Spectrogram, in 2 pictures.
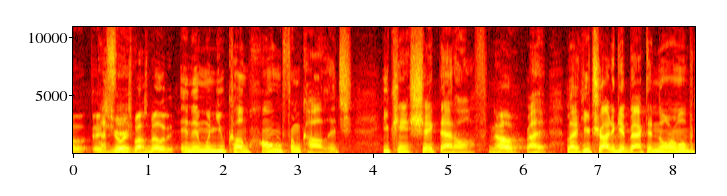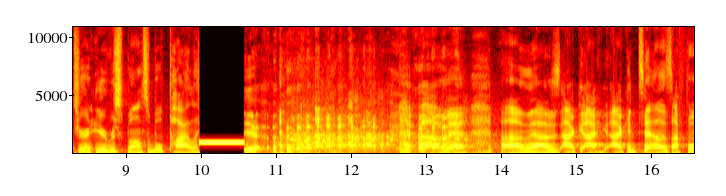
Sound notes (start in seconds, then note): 10.6 laughs; 10.6 audience laughing; 13.4 laughing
